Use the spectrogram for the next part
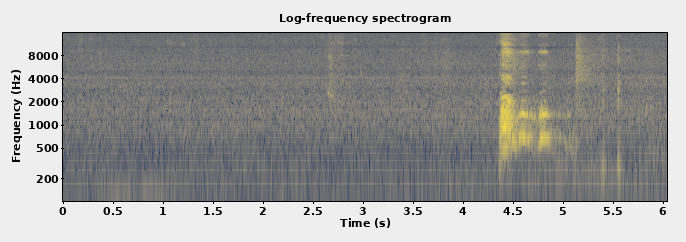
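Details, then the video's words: Dogs barking, a quiet stretch of low background hum followed by a short burst of two or three loud barks near the end. "The Boys Barking"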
